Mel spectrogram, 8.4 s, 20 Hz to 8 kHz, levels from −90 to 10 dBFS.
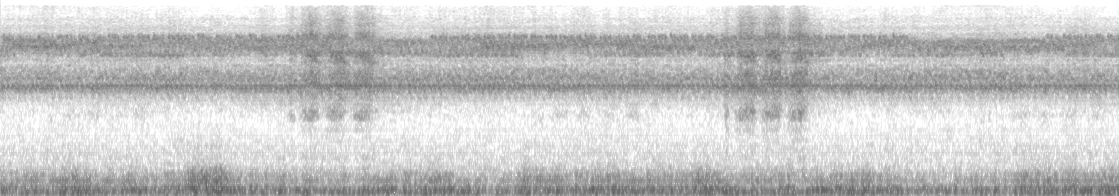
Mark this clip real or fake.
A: fake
